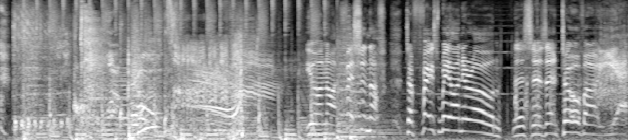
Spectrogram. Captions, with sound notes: Whoa! (GRUNTS) (EVIL LAUGHTER) You're not fish enough to face me on your own! This isn't over yet!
